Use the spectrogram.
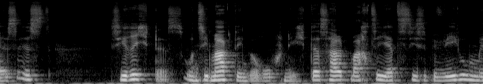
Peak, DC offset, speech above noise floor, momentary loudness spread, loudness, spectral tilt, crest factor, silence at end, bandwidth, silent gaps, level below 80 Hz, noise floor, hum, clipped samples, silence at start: -2 dBFS; under 0.1%; 22 dB; 13 LU; -21 LUFS; -6 dB/octave; 18 dB; 0 s; 19.5 kHz; none; -54 dBFS; -42 dBFS; none; under 0.1%; 0 s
